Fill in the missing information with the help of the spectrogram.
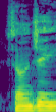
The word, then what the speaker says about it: Sungjae: How do you say his first name? – Sungjae Im.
